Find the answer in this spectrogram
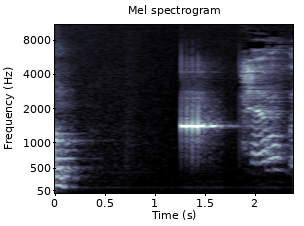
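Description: Baofeng UV-5R handheld radio being switched on: a single steady high-pitched beep about half a second long from its speaker, about a second and a quarter in. Another short sound from the radio follows near the end.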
